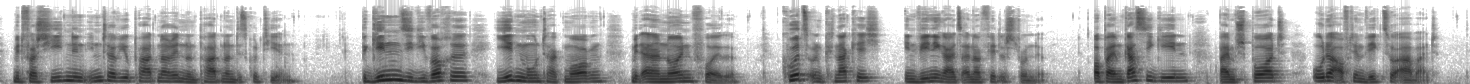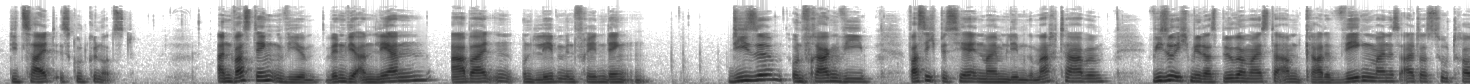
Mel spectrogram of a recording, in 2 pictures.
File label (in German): Podcast Begrüßung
